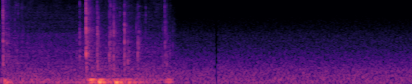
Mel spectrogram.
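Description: Computer keyboard typing: a short run of keystrokes from about one to two seconds in, as a terminal command is typed.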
